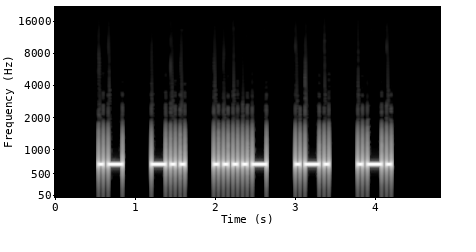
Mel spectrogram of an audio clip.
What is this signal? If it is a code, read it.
Morse code, heard as a keyed tone, about 20 wpm, spaced as for 14 wpm, 700 Hz. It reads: AD4RR
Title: 069 Lesson 12g - Letter d - Call Signs 20wpm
